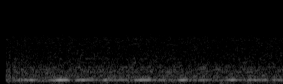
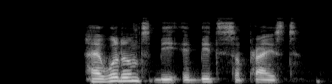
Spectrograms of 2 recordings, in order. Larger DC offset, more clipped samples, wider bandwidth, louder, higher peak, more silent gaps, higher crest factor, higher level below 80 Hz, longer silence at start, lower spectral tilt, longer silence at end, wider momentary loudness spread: neither; neither; first, 16 kHz vs 9.2 kHz; second, -46 LUFS vs -20 LUFS; second, -30 dBFS vs -4 dBFS; neither; about the same, 16 dB vs 18 dB; second, -72 dBFS vs -60 dBFS; second, 0.05 s vs 0.85 s; first, -7 dB/octave vs -5.5 dB/octave; second, 0 s vs 0.4 s; second, 6 LU vs 15 LU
